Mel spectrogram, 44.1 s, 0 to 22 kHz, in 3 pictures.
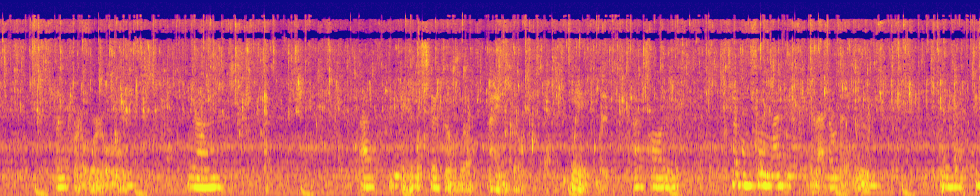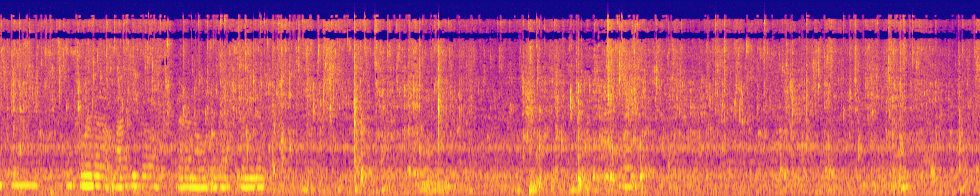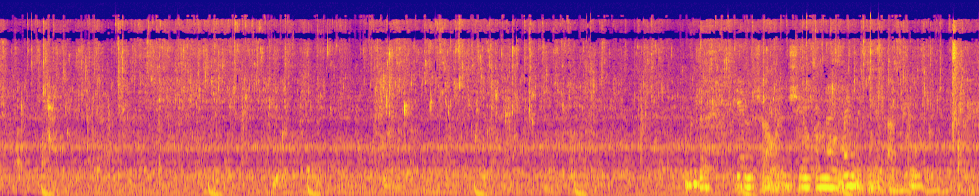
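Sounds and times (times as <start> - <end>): small knocks and splashes: 0.0 - 44.0.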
